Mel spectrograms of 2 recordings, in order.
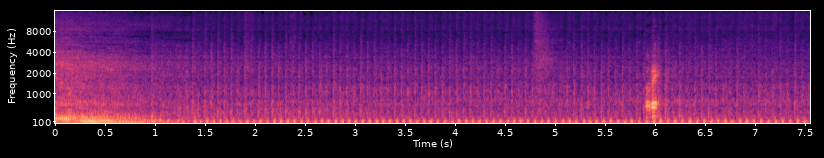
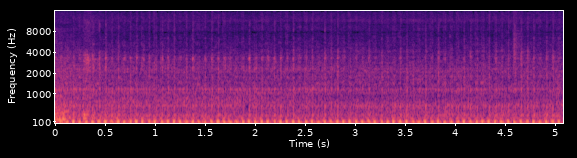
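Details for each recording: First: Engine after work on the faulty cam chain tensioner (crank balancer first suspected, then ruled out): steady, even idle thump of about 3.5 beats per second; the earlier harsh rattle and click are gone. Road test still pending. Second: Motorcycle at idle with a harsh noise, first suspected internal balancer or crankshaft trouble but ruled out: fast, even clatter about four times a second over the low thump, clacking when stopping; cam chain tensioner rattle.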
